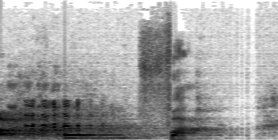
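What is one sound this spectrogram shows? An audience laughs in a large hall.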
